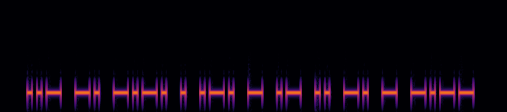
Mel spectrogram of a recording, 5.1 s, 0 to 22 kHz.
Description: Morse code, heard as a keyed tone, about 25 wpm, 700 Hz. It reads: UNCERTAINTY
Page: morse-code-ninja-practice-25wpm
